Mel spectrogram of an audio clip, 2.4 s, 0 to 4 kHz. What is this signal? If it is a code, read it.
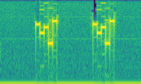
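Five-tone selective call (ZVEI), heard as quick runs of five tones, tones of about 70 ms. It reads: 85719 85719
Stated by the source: ZVEI five-tone selective call received on an SDR.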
